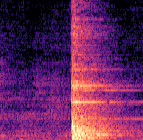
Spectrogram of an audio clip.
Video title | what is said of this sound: Noel c'est comment chez vous... VLOG | ils font pas du tout le même bruit que mes verres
